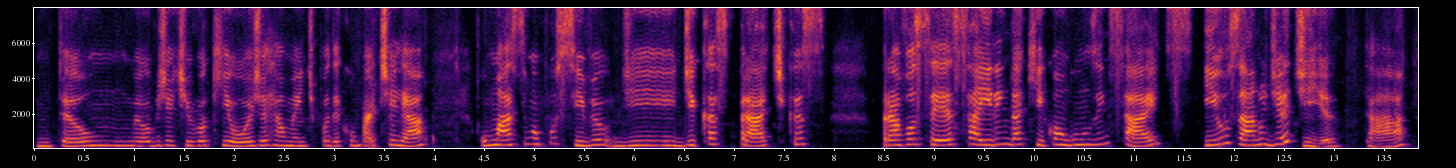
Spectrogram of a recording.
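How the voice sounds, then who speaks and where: A woman's voice: sits high, slow, dry recording. Chatty woman with a light Gaúcho accent. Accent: light Gaúcho Brazilian Portuguese. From Rio Grande do Sul, Brazil. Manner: chatty, warm greetings to viewers by name. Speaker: webinar speaker. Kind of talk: live webinar talk.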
